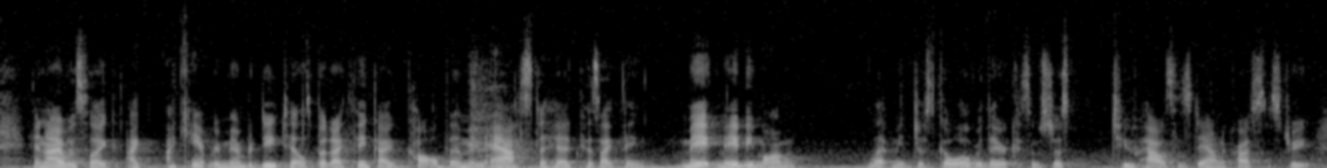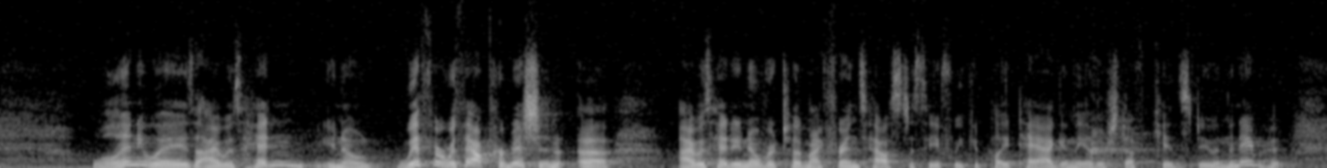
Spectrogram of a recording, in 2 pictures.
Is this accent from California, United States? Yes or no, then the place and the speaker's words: yes; California, United States; Okay, I was raised in Southern California. I'm sure by any standards it's a Sodom and Gomorrah today, but at the time it was a pretty decent place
